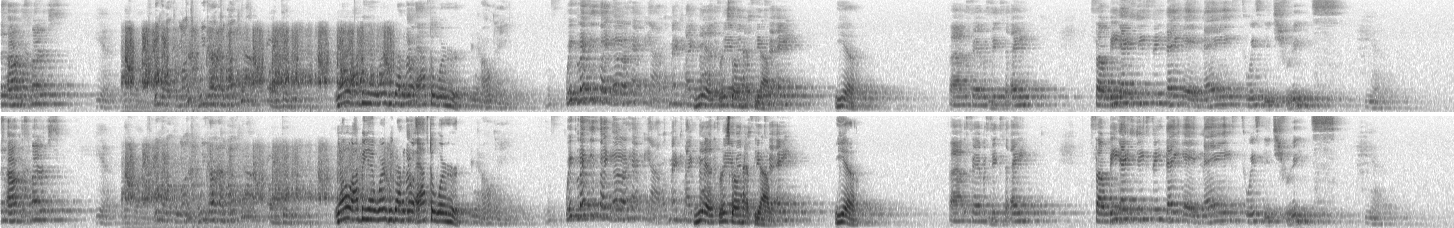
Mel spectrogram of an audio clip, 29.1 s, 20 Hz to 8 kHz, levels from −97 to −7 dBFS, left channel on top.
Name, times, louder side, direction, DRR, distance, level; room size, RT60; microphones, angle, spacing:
voice 1, 0.0-0.4 0.6-1.1 4.2-4.5 7.9-8.3 11.3-15.8 19.0-20.5 21.8-26.7 27.2-27.3, right 2 dB, 50° right, 4 dB, 1.3 m, -36 dB
voice 2, 1.9-3.2 9.4-9.7 10.9-11.1 16.9-17.0 19.6-19.9 27.3-27.7, right 1 dB, 20° right, -1 dB, 1.6 m, -48 dB
sound 1, 2.4-7.9, left 5 dB, 25° left, 0.3 m, -36 dB
voice 3, 3.1-5.9 9.6-10.3, left 1 dB, 65° left, 4 dB, 1.3 m, -39 dB
voice 4, 6.7-9.2 13.9-15.5 16.7-17.2, right 7 dB, 70° right, 15 dB, 0.3 m, -27 dB
15.5 x 5.6 x 5.9 m, 2.1 s
head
